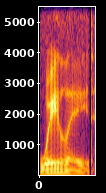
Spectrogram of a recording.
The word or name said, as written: waylaid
